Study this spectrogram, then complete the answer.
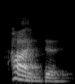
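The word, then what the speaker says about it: Har: titled Prosperity HUD and it's spelled h-a-r and it's pronounced HUD like h-u-d okay so we're gonna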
